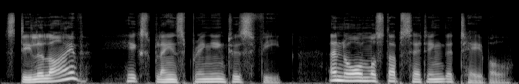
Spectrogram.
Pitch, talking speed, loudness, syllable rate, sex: 125 Hz, 150 wpm, -17 LUFS, 4.6 syllables/s, male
